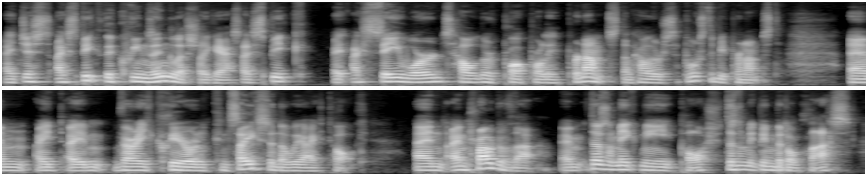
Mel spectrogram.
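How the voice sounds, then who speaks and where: Young scottish guy, soft dundee accent, mid pitch, defensive rant with lots of restarts. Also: brisk. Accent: Dundee Scottish, mild. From Scotland. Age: young adult. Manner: indignant and defensive, with frequent restarts. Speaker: vlogger. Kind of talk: casual monologue to camera.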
